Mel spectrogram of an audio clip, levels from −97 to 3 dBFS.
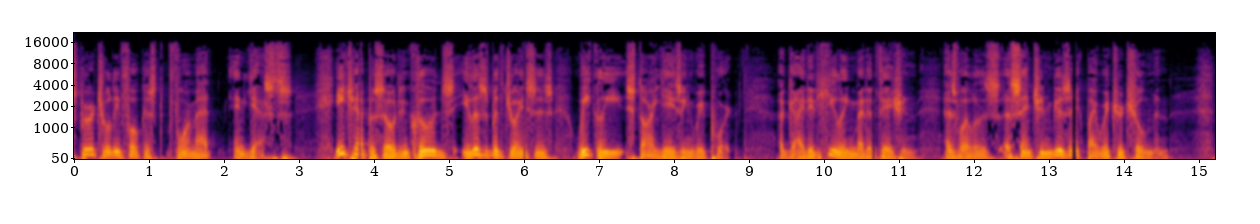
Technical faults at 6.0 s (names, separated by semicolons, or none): gap at a join of encoded pieces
